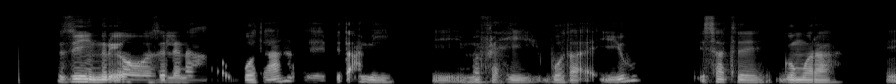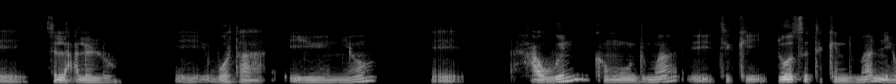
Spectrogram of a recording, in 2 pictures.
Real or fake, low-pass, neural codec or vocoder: fake; 9.9 kHz; vocoder, 44.1 kHz, 128 mel bands every 256 samples, BigVGAN v2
